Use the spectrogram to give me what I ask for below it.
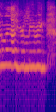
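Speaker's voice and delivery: mock very high, weepy, tearful crying voice. Retelling being dropped off at school: imitating mom crying. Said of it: "she was, like, crying".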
